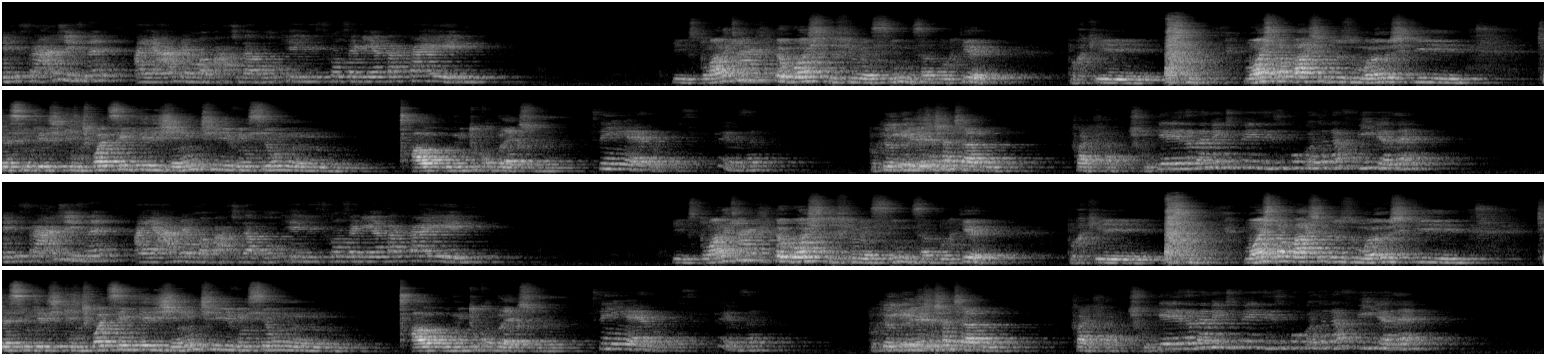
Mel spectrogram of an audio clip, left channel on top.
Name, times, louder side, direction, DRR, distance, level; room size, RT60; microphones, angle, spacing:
voice 1, 0.0-4.8 7.3-7.6 21.4-23.0 24.2-25.1 26.9-29.6, equal, 10° left, -11 dB, 0.9 m, -30 dB
voice 2, 6.7-9.8 10.7-15.1 15.4-18.9 19.4-20.9 24.1-25.4 26.1-26.9, equal, 25° right, -10 dB, 0.6 m, -24 dB
2.4 x 2.1 x 2.6 m, 1.2 s
head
